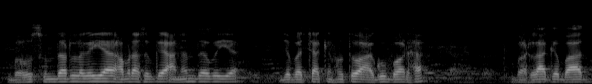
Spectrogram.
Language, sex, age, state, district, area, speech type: Maithili, male, 45-60, Bihar, Muzaffarpur, urban, spontaneous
